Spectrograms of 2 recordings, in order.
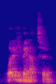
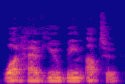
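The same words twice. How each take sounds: First: "What have you been up to?" run together, syllables reduced; relaxed native rhythm; connected speech. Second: "What have you been up to?" said slowly, every syllable clear; careful textbook reading; full form. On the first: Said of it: "we don't hear every syllable". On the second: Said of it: "It's more like". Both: Shown as a demonstration.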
